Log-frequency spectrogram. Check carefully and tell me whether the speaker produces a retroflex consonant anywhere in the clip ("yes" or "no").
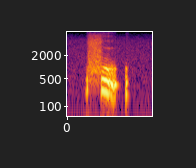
no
